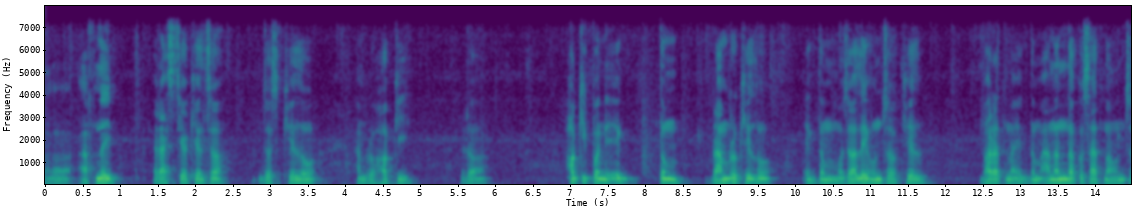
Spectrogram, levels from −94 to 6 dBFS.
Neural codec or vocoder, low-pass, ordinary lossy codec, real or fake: none; 7.2 kHz; none; real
